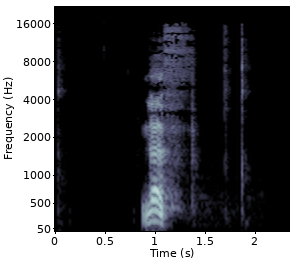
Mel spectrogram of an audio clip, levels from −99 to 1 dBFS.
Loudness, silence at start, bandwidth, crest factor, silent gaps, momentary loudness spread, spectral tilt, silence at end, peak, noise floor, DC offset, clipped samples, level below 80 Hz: -26 LUFS; 0.9 s; 16 kHz; 22 dB; none; 23 LU; -3.5 dB/octave; 1.1 s; -10 dBFS; -58 dBFS; under 0.1%; under 0.1%; -82 dBFS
